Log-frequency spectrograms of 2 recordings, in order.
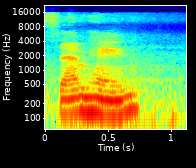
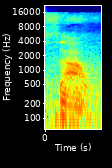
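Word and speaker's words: Samhain: It's not Sam Hayne. It's sour.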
